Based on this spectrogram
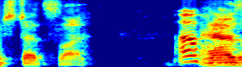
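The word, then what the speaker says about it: Stützle: that pronunciation everybody does it was stutzel and then all of a sudden it became stutzla okay and i was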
